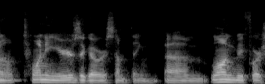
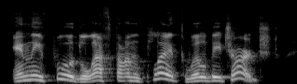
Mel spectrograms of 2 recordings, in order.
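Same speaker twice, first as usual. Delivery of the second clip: bad fake Polish accent, pitched up; 11 semitones higher than usual. Reading out a sign seen in Chicago's Little Warsaw district: terrible Polish accent. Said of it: "I do realize that's a terrible Polish accent".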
